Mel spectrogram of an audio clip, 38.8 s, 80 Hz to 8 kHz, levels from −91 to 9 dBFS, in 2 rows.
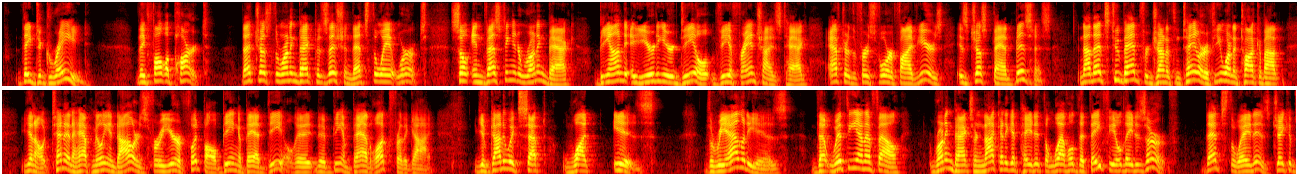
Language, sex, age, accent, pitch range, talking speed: English, male, 50-69, American, 160-220 Hz, 170 wpm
